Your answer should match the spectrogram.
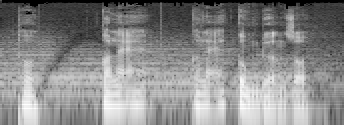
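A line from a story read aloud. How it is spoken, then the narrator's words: Resigned sigh. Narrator (Vietnamese): tôi thở dài nói với mọi người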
